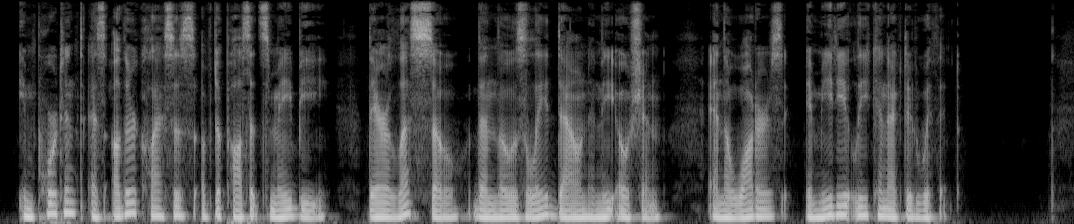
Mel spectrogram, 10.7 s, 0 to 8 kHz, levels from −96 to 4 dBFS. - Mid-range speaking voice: No, very low, 95 Hz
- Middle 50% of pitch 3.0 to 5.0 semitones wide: No, narrow, 2.6 semitones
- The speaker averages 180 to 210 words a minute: No, average, 150 wpm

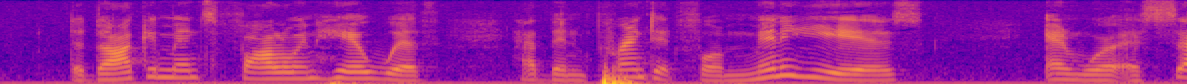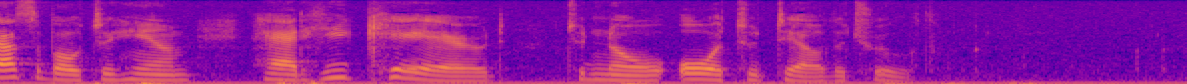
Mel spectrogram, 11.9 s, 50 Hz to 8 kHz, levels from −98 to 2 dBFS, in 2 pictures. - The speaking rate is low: Yes, slow, 125 wpm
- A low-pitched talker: No, medium, 155 Hz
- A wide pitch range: No, average, 4.7 semitones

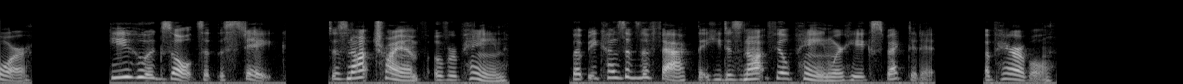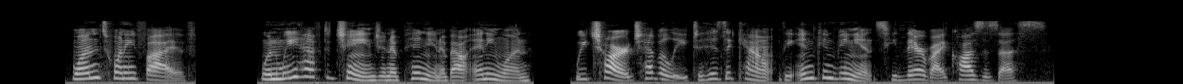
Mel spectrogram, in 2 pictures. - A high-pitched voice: Yes, high, 235 Hz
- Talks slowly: Yes, slow, 130 wpm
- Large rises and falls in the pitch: Yes, wide, 6.6 semitones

